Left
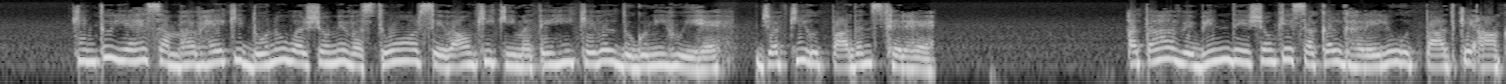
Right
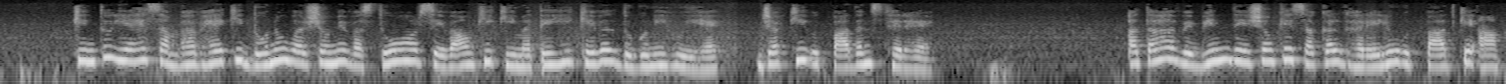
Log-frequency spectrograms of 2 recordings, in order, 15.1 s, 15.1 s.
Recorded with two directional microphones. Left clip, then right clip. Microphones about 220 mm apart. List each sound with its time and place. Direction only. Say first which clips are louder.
0.7 s a woman's voice: left 2 dB; 45° left (ahead or behind)
11.3 s a woman's voice: left 2 dB; 45° left (ahead or behind)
